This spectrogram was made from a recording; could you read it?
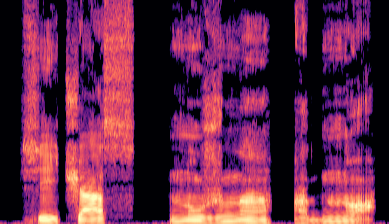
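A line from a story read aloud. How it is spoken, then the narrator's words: Slow, deliberate. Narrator (Russian): медленно проговорил Дамблдор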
